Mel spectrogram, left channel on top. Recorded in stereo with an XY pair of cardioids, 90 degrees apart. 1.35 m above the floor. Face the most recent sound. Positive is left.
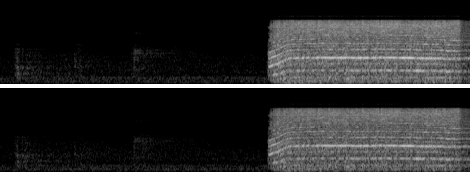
turn(degrees=20)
